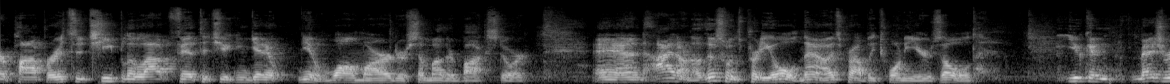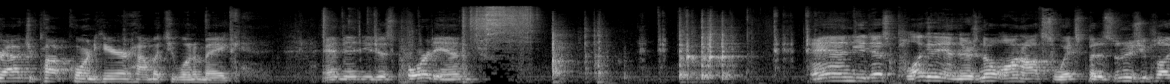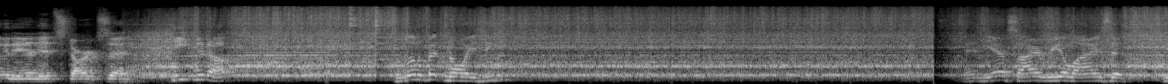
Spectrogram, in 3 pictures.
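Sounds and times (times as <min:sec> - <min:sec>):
popcorn popper fan whirring: 0:24.4 - 0:35.0.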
